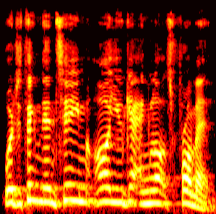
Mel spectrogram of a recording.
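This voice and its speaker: A man's voice: high-pitched, fast, fairly bright tone. A man presenting a course, chummily urging viewers on in a promotional aside.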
